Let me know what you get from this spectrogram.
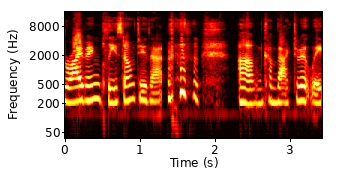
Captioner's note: laughter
